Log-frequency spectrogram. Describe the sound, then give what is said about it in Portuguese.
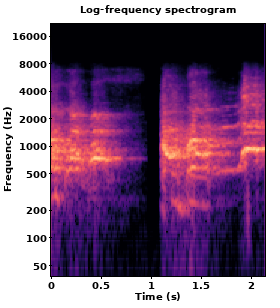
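A dog barks loudly, giving a few drawn-out, high-pitched yelping barks separated by a brief pause, with no one talking. “cachorro aqui.”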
